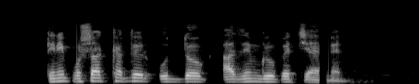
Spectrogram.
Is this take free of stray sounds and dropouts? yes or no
no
